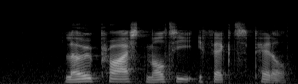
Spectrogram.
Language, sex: English, male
